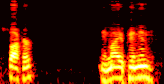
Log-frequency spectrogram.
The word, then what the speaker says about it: SOCR: statistics online computational resource commonly known by its acronym SOC are pronounced soccer in my opinion its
